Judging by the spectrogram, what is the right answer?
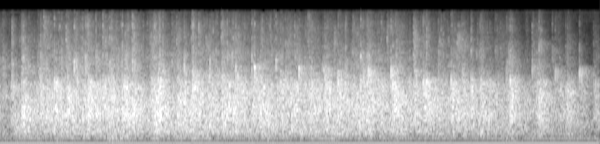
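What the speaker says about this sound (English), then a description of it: "Please give him a round of applause." A crowd at a candidates' forum for California attorney general applauds steadily, dense overlapping claps holding a loud, even level throughout over a low hum, no voices.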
